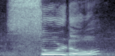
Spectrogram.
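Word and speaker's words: pseudo: नाही रू नंबर एक जेव्हा पी आणि एस एकत्र येतात प्लस एस तेव्हा पी सायलेंट होतो जसं की सायकॉलॉजी सायकट्रिस्ट ओके सुडो म्हणजे खोट केव्हा बनावत बघा स्पेलिंग कसा आहे स्क्रीनवर तुम्हाला दिसतय सुडो ओके रू नंबर टू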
